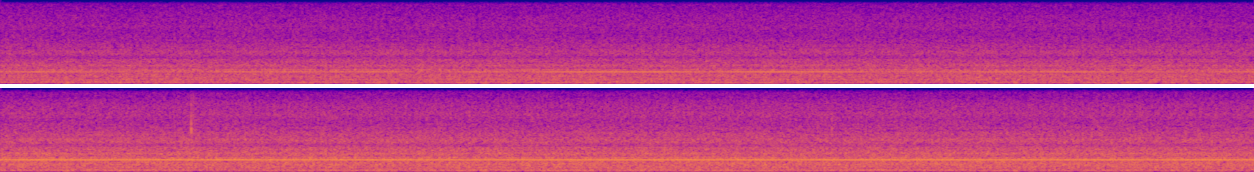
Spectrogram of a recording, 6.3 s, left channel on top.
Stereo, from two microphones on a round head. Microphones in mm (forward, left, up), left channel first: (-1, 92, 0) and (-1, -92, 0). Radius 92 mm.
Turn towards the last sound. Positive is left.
No sound to turn to.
